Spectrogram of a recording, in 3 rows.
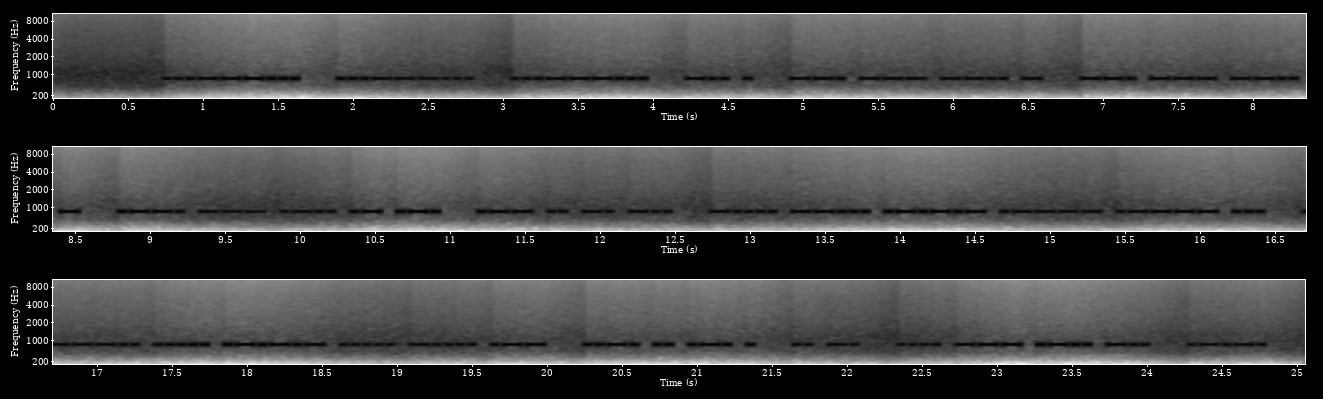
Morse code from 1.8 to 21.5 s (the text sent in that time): <SOS> <SOS> DE GOZT GOZT POLAR WIND 67.11S 85.56W FIRE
